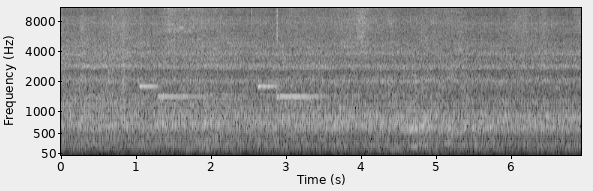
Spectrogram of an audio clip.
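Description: Running noise of a JR 313 series electric train heard from inside the train as it slows into a station: a steady rumble and hiss. A falling two-note chime sounds twice, about a second in and again about two and a half seconds in.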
